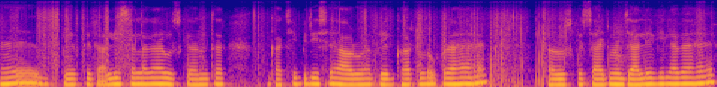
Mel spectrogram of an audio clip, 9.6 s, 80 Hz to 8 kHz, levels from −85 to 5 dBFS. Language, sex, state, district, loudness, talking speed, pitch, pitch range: Hindi, male, Odisha, Sambalpur, -14 LUFS, 170 wpm, 150 Hz, 140-155 Hz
